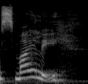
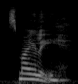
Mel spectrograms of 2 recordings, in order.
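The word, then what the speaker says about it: Smyllie: uh father's last name smiley Smiley like the well like uh Ashley Smiley right like it's spelled you know it's pronounced as smiley but it's spelled as m y l l i e uh so Heath and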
